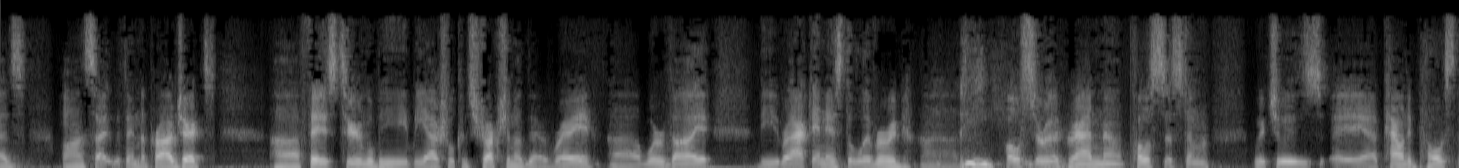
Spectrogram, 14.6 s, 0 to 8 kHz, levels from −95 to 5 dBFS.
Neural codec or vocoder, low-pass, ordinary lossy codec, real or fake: codec, 16 kHz, 0.5 kbps, X-Codec, HuBERT features, trained on general audio; 7.2 kHz; MP3, 32 kbps; fake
